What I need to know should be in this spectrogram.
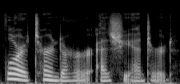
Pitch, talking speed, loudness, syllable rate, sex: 190 Hz, 235 wpm, -20 LUFS, 6.4 syllables/s, female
